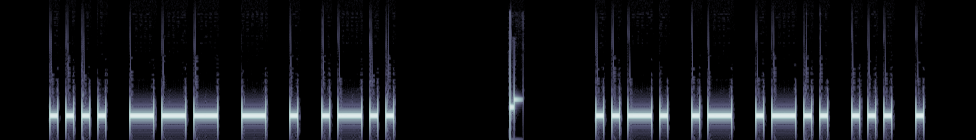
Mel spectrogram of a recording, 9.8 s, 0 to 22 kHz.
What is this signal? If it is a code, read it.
Morse code, heard as a keyed tone, about 15 wpm, 700 Hz. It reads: HOTEL FALSE
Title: Sentences from Top 1600 Words - New Word Drill - 15wpm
